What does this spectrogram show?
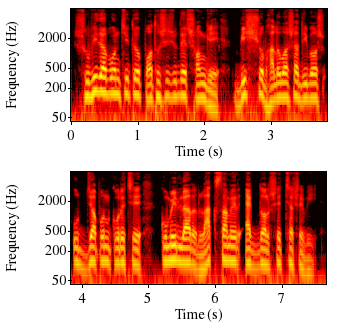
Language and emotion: Bengali, neutral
